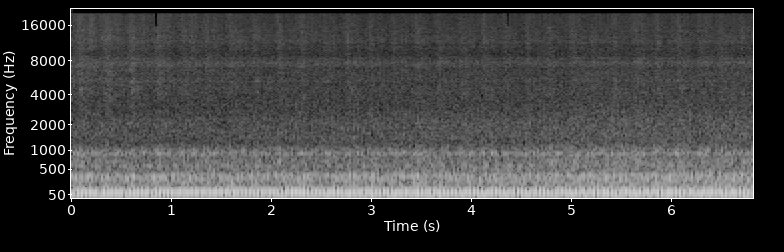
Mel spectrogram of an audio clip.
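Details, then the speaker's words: 1966 Chevrolet Corvette Stingray V8, cold start in January at about 11–18°F after 10 dry and 10 cranking pedal pumps: deep steady rumble held at high idle on choke, normal cold-start fast idle. "10 dry pumps 10 cranking pumps it's on high idle"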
